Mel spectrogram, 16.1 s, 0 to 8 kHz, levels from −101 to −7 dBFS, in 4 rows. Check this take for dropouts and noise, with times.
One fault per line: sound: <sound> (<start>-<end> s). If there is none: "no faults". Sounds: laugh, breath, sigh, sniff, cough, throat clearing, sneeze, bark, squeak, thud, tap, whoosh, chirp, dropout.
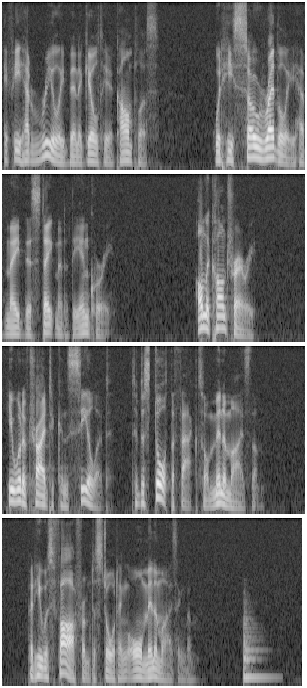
sound: dropout (10.0-10.1 s)
sound: tap (15.3-15.9 s)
